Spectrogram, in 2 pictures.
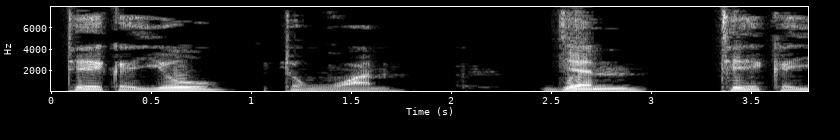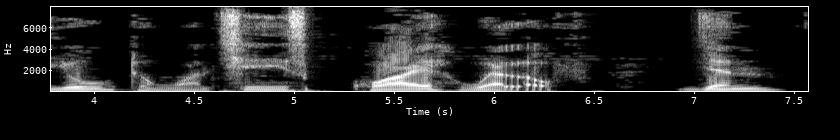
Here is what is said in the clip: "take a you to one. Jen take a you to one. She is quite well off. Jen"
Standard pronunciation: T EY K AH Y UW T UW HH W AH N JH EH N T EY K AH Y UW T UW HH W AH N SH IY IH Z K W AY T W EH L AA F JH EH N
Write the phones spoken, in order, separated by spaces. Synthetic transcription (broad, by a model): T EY K AH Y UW T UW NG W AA N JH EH N T EY K AH Y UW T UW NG W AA N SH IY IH S K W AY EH W EH L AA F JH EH N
